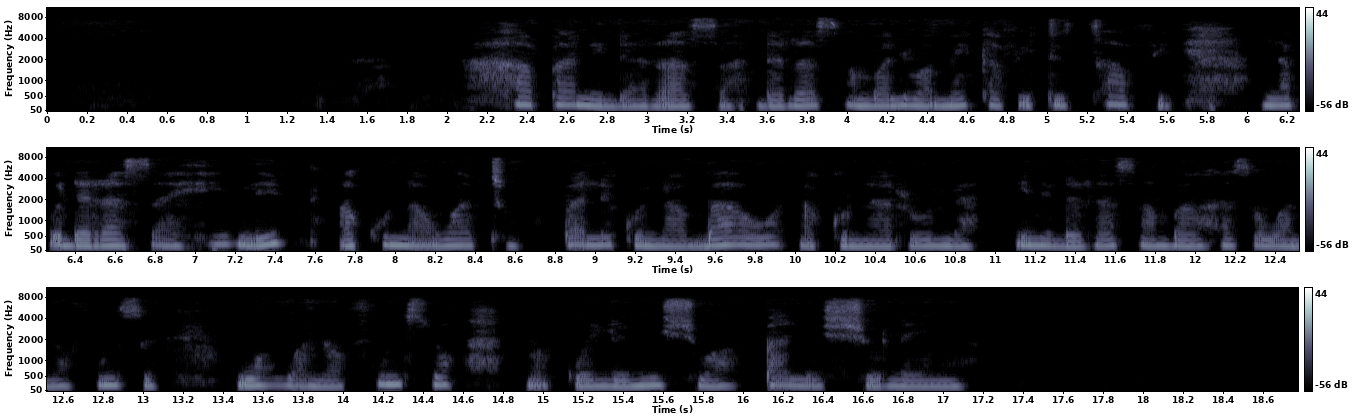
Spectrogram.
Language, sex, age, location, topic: Swahili, female, 25-35, Nakuru, education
